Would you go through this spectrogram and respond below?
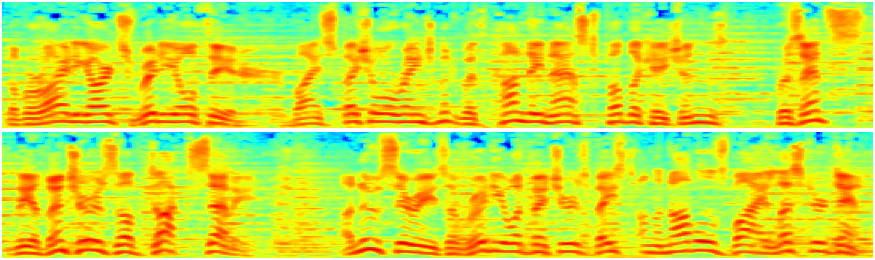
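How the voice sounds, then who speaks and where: A male announcer narrates a radio adventure serial over dramatic music. He is theatrical and declamatory, with a fairly high voice. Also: lively intonation, moderate pace.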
